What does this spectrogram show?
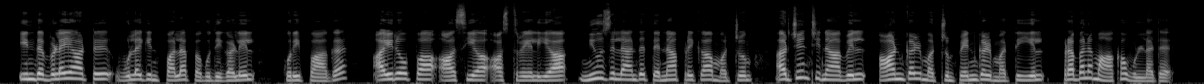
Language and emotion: Tamil, neutral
